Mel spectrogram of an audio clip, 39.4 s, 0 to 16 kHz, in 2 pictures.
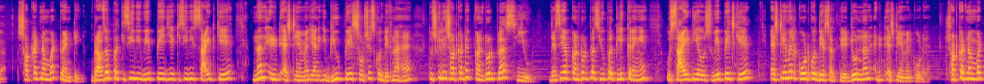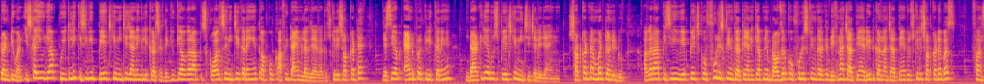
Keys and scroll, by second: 10.2 ctrl+u, 27.7 End.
